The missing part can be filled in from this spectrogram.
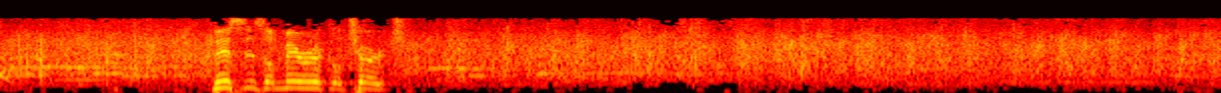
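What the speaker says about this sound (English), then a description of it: "let's clap our hands to the Lord and give Him praise right now" Church congregation clapping hands in praise during a sermon, a steady wash of clapping throughout, with a preacher's voice speaking briefly over it early on.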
